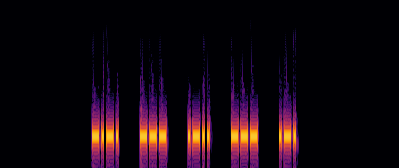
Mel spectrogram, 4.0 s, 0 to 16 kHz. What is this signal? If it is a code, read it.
Morse code, heard as a keyed tone, about 52 wpm, spaced as for 29 wpm, 690 Hz. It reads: COLOR
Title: 3x Character Spacing - Top 300 Words - 50wpm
